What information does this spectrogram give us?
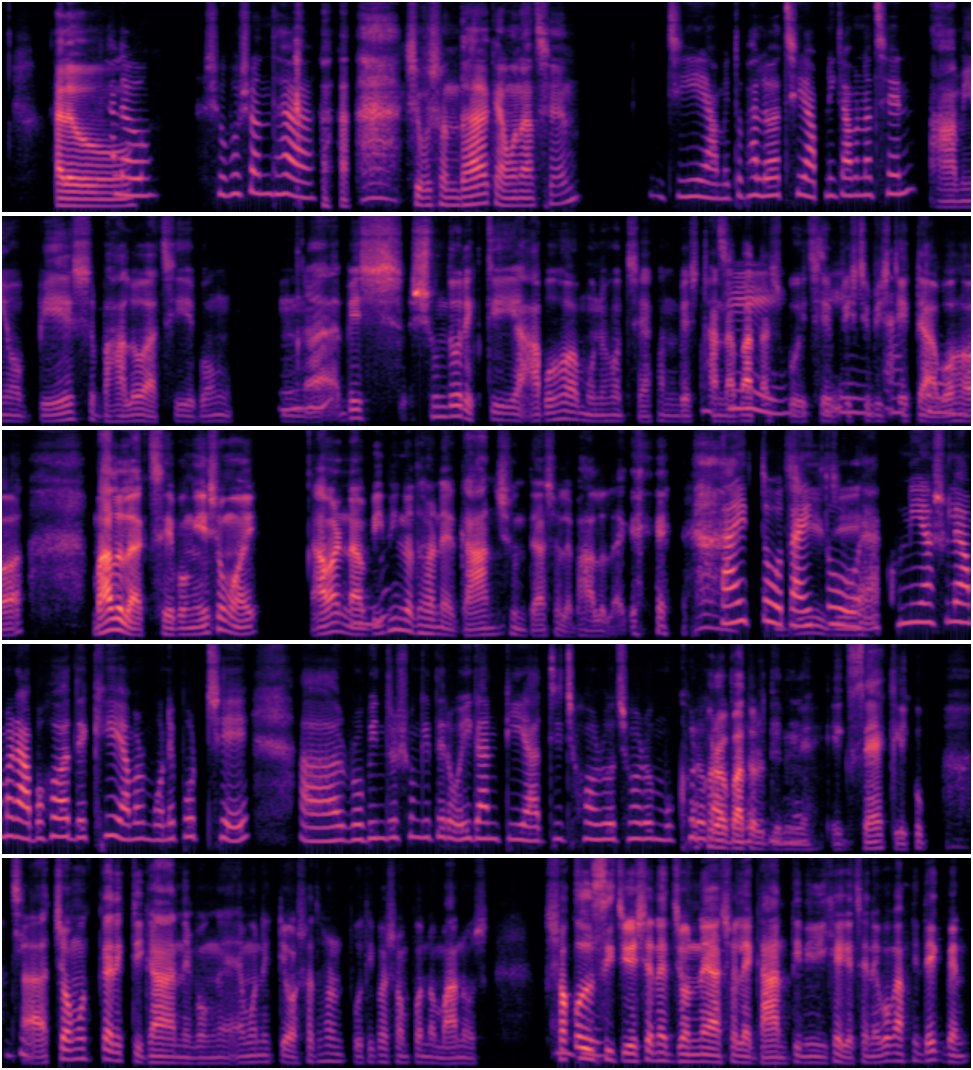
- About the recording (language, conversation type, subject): Bengali, unstructured, তোমার প্রিয় গান বা সঙ্গীত কোনটি, আর কেন?
- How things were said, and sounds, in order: chuckle; chuckle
